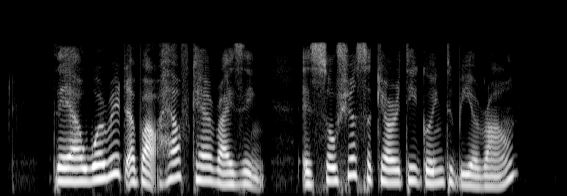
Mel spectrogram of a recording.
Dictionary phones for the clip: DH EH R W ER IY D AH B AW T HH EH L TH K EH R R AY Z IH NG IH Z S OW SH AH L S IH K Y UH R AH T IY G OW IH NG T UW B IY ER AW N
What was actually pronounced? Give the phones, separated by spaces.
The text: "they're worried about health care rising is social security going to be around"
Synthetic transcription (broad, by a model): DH EH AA W ER IY D AH B AW T HH EH L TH K EH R R AY Z IH NG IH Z S OW SH AH L S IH K Y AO R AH T IY G OW IH NG T UW B IY ER AW N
